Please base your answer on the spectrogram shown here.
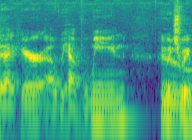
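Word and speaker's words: Wiene: We have Ween, which we pronounced correctly.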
